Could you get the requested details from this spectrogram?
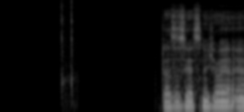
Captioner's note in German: Klicken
